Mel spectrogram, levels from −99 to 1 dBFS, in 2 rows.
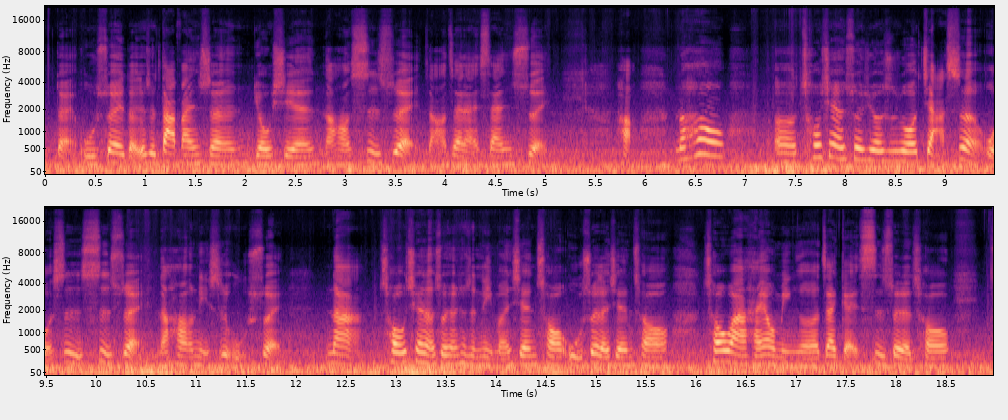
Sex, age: female, 20-39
